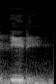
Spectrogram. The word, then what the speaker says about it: EDI: airlock is a jar why are you named Edie Ed D is the phonetic pronunciation of e d that is an acronym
